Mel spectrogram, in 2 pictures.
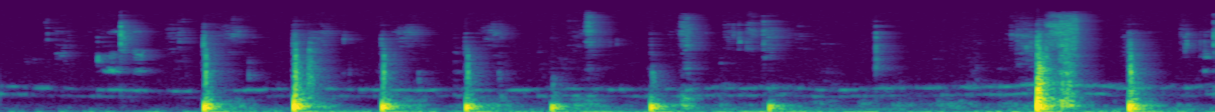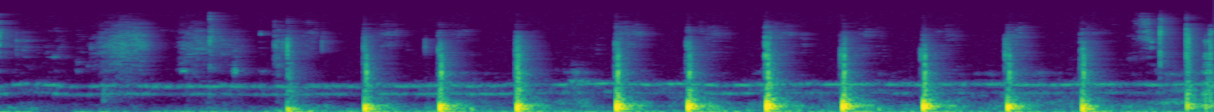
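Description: Regular knocking on a tabletop, about two to three knocks a second, in two runs with two louder knocks in between, over a faint steady hum.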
